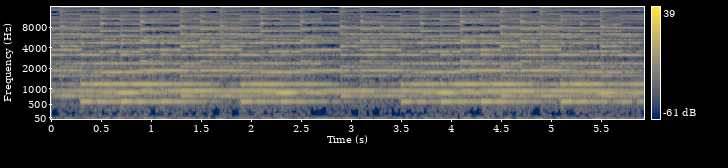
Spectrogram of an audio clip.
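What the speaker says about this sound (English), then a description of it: "together the bell and the reversed bell sound like this." Layered bell melody for a track, a forward bell doubled by a reversed bell: bright, shimmering tones in a steady repeating pattern, loud and continuous with no voices.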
